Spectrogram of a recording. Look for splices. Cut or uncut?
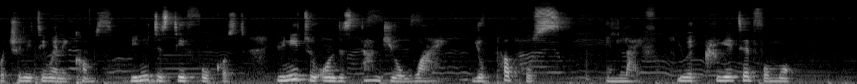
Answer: cut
